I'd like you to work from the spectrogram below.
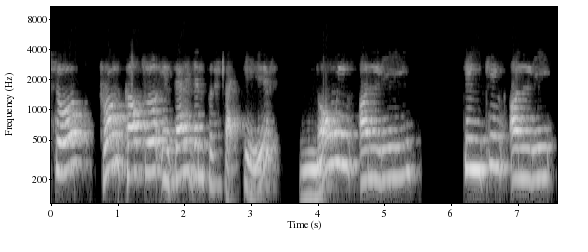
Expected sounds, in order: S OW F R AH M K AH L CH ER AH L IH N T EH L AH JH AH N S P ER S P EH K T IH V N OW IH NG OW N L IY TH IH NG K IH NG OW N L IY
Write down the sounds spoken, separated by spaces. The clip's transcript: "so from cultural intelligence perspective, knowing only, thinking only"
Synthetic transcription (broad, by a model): S OW F R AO M K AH L CH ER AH L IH N T EH L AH JH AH N P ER S P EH K T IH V N OW IH NG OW N L IY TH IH NG K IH NG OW N L IY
